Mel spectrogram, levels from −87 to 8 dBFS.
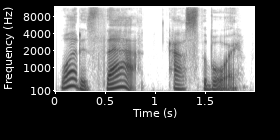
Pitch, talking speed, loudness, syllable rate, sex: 200 Hz, 180 wpm, -20 LUFS, 4.7 syllables/s, female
